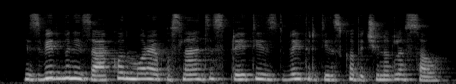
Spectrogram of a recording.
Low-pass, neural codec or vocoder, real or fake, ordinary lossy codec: 14.4 kHz; none; real; MP3, 48 kbps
